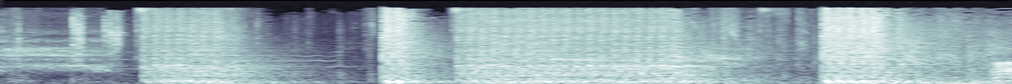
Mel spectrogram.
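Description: Video game gunfire rattles in dense, sustained automatic bursts with almost no gaps. Each new volley starts with a loud sharp onset, and no voices are heard over it.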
